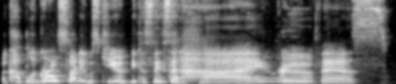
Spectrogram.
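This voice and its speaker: A woman narrating a first-person audiobook in a lively, expressive storytelling manner. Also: low voice, quick pace.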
